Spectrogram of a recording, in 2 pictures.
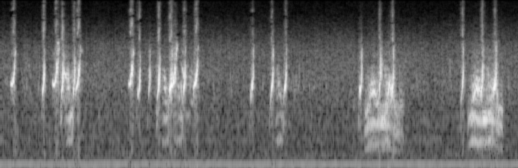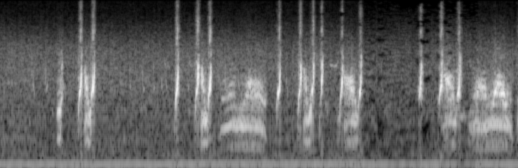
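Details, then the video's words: Quail calls at night, used as a lure for hunting: bursts of harsh, scratchy broadband notes in short clusters every second or so, with a steady low electrical hum underneath. "Batair ki awaz raat k liye|batair ki awaz shikar k liye"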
